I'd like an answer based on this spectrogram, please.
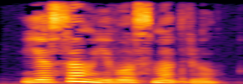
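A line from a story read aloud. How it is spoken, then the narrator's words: Plain. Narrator (Russian): сказал Карлайл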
